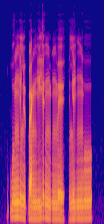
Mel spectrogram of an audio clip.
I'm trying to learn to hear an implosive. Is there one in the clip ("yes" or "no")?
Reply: yes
